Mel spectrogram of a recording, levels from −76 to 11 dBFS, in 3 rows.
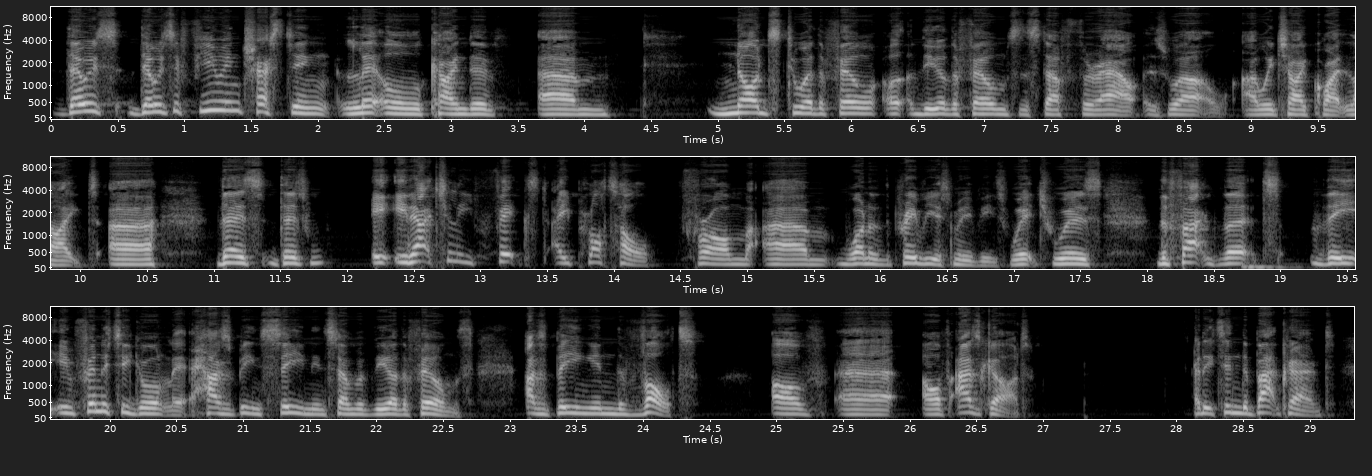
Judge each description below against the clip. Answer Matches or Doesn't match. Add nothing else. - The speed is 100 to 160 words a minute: Matches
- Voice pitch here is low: Doesn't match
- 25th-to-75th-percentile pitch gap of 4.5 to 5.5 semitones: Doesn't match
